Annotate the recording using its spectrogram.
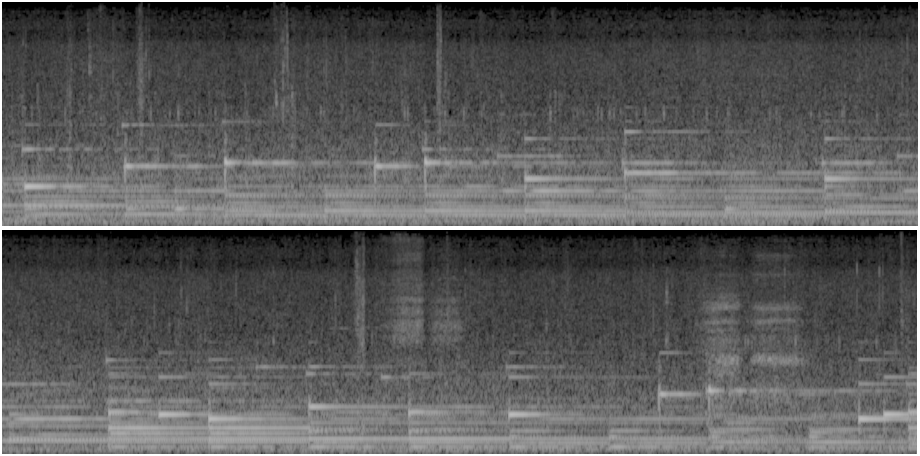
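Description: Soft background music, a slow melody of single notes over held chords, with steady rain falling underneath.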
